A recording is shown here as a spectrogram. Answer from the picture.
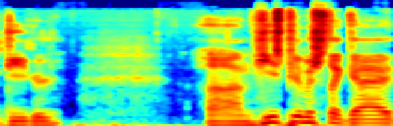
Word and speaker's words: Giger: HR Giger Geiger Geiger I'm sure it's pronounced as Geiger he's pretty much that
